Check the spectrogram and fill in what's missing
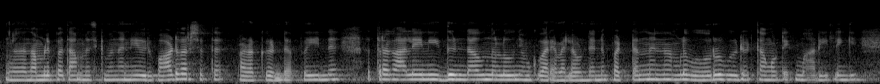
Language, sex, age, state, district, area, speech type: Malayalam, female, 18-30, Kerala, Kannur, rural, spontaneous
